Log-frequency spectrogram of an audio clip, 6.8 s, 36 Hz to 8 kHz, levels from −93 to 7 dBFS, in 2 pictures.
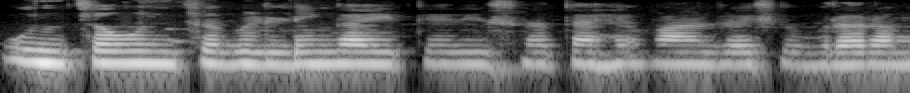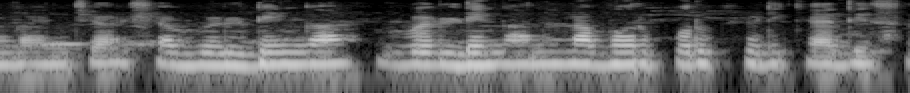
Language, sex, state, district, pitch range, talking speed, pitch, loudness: Marathi, female, Maharashtra, Mumbai Suburban, 190-195 Hz, 130 wpm, 195 Hz, -20 LUFS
